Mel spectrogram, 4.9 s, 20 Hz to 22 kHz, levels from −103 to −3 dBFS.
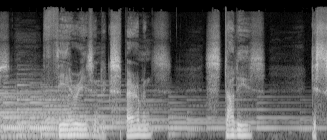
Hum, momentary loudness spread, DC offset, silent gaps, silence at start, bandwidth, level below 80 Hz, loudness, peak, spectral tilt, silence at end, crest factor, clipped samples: none; 17 LU; under 0.1%; none; 0 s; 18 kHz; -56 dBFS; -23 LUFS; -4 dBFS; -4.5 dB/octave; 0 s; 18 dB; under 0.1%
